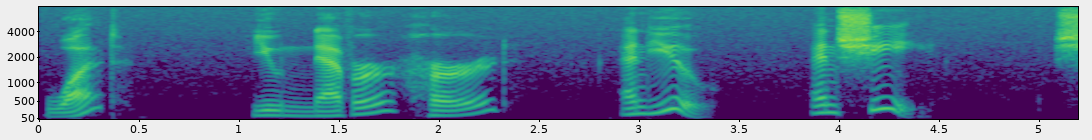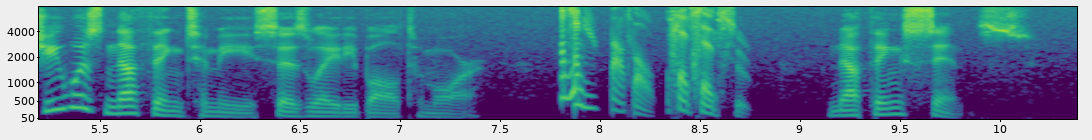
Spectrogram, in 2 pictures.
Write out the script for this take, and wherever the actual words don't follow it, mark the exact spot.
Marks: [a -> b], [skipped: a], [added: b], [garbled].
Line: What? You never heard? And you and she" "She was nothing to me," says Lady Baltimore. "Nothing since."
What? You never heard? And you and she" "She was nothing to me," says Lady Baltimore. "Nothing since."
